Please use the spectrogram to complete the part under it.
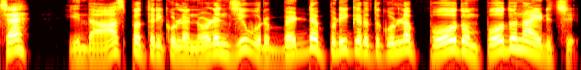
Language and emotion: Tamil, angry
